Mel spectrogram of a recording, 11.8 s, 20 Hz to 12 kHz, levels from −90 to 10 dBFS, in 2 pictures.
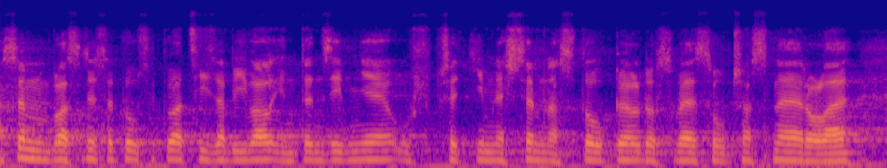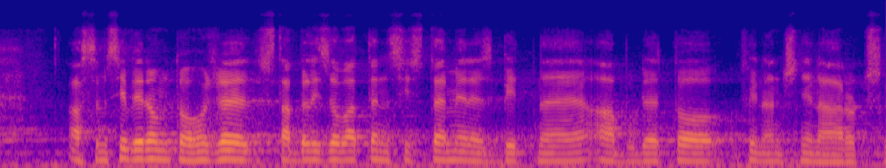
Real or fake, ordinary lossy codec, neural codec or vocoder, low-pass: real; Opus, 24 kbps; none; 7.2 kHz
